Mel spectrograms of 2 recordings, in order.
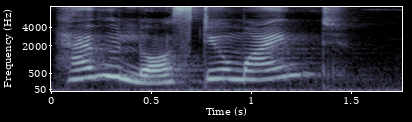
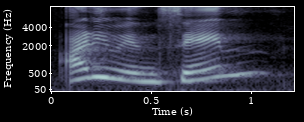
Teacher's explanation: rising tone is used while making criticism when we criticize someone or something we always use rising tone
